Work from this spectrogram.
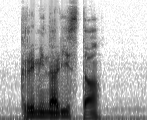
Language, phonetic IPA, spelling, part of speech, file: Polish, [ˌkrɨ̃mʲĩnaˈlʲista], kryminalista, noun, Pl-kryminalista.ogg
